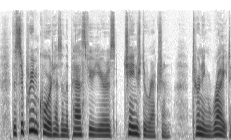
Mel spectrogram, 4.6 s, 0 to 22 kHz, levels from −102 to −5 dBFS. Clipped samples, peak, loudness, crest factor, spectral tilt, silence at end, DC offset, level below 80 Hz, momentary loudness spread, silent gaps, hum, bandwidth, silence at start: under 0.1%; -8 dBFS; -25 LUFS; 16 dB; -6 dB/octave; 0 s; under 0.1%; -68 dBFS; 12 LU; none; none; 15.5 kHz; 0.1 s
